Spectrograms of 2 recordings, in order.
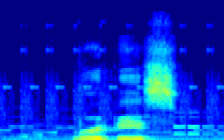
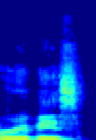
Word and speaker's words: rupees: Catfish, I don't need rupees. Rupees. Rupees, I should probably pronounce that properly. This isn't Wand of Gamelon, they're not rubies.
